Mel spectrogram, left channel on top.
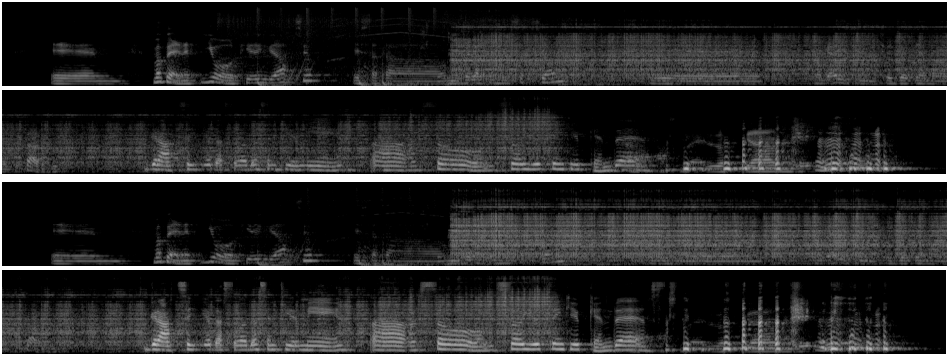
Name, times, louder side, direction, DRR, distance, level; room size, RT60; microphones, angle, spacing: voice 1, 0.5-5.7 6.5-7.7 8.1-10.1 15.6-18.4, left 3 dB, 35° left, 0.5 m, -44 dB
sound 1, 2.1-6.3, left 4 dB, 85° left, 0.9 m, -54 dB
sound 2, 4.5-15.1, right 5 dB, 25° right, 1.1 m, -39 dB
voice 2, 10.9-16.3 16.7-16.9 17.3-18.0, right 5 dB, 85° right, 0.5 m, -31 dB
11.0 x 10.0 x 3.8 m
head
